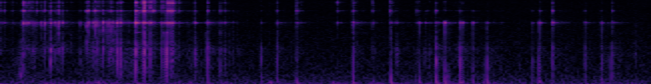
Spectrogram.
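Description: A hollow, empty faceted clear glass decorative bottle with a bird stopper is tapped and scratched with long nails. The clip opens with a dense cluster of bright, scratchy clicks, then settles into sparse, crisp high taps with very short decay and almost no low end.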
